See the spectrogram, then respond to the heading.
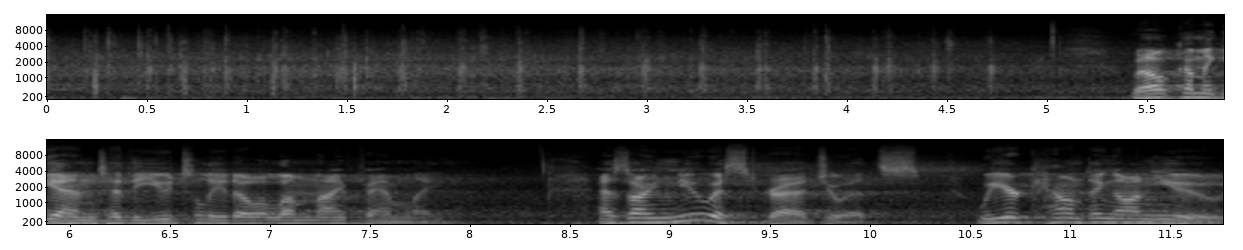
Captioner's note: applause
